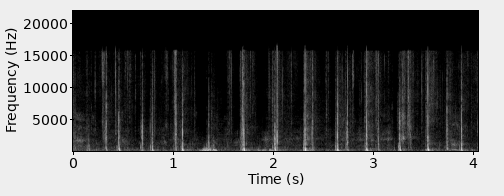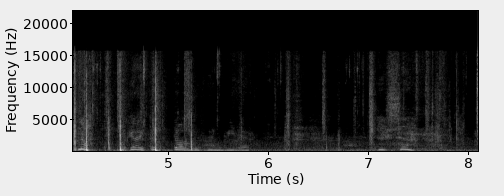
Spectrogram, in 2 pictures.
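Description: Quick footsteps on a paved sidewalk, about three sharp steps a second, as someone hurries along behind a dog on a leash; the steps stop about five seconds in, and faint voices are heard after.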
